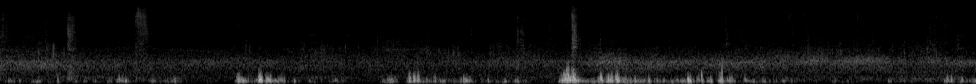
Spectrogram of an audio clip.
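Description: A dog snuffles and sniffs at the grass close by.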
